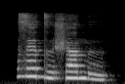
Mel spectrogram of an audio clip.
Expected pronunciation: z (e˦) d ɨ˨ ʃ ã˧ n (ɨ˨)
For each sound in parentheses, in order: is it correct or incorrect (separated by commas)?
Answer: incorrect, correct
